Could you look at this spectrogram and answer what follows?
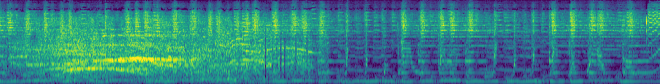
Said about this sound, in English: Let's get the crowd into it. Come on, crowd. Give another hand for AJ Velez.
